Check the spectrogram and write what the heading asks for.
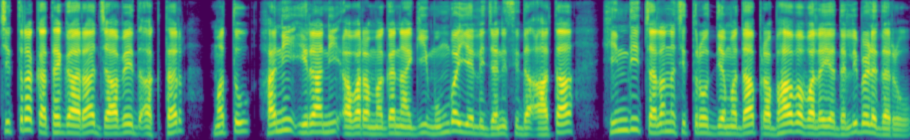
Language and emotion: Kannada, neutral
